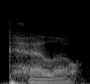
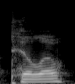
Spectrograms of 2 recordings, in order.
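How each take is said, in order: First: The word is said in a soft, smooth way. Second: The word is said in a harsh, pointed way.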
